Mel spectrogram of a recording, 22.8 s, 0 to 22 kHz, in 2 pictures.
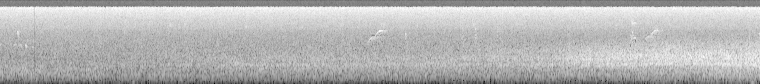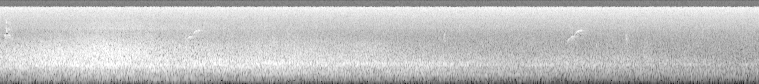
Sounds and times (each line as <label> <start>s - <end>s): car passes 7.6s - 22.4s
birds 19.8s - 21.4s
